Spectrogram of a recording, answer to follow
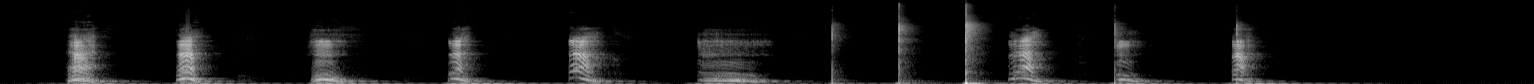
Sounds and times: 11.2s pretending fight sounds 11.5s
12.3s pretending fight sounds 12.7s

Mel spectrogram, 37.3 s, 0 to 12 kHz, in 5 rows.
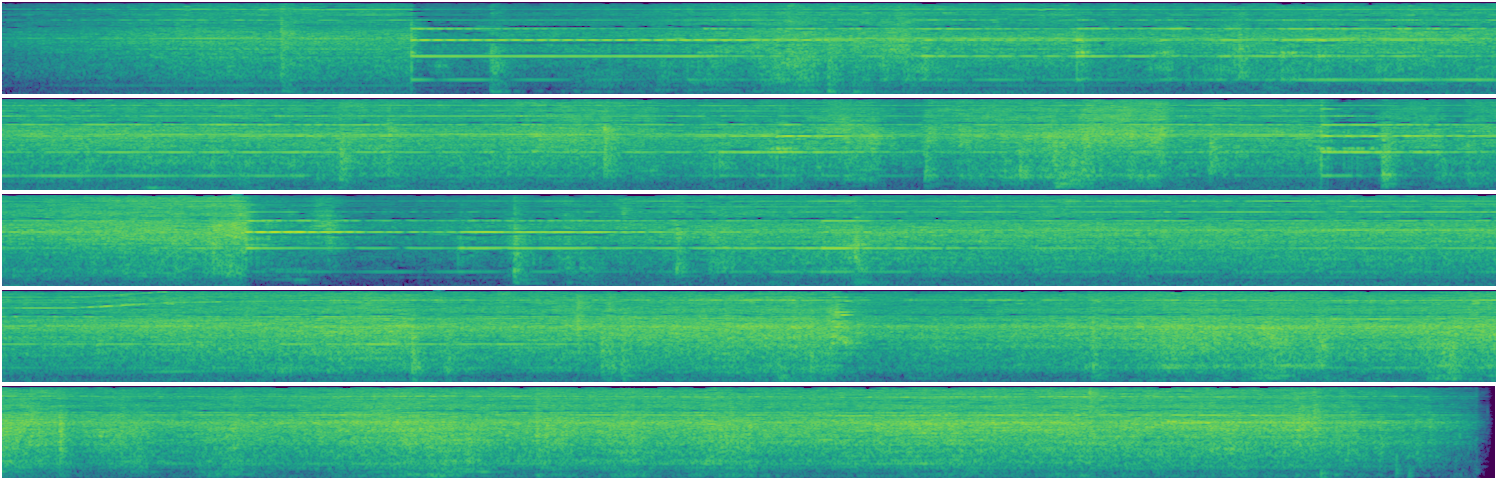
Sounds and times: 0.0s tibetan bowl 37.3s
19.2s mixer sounds 37.3s

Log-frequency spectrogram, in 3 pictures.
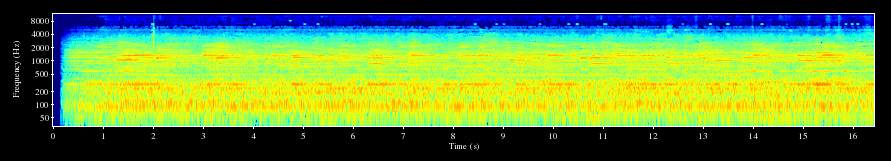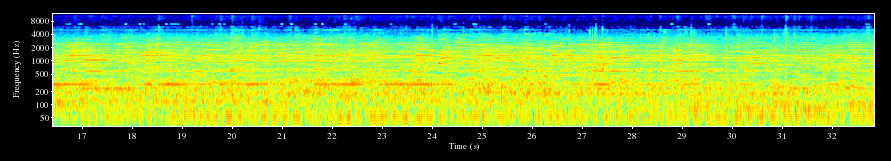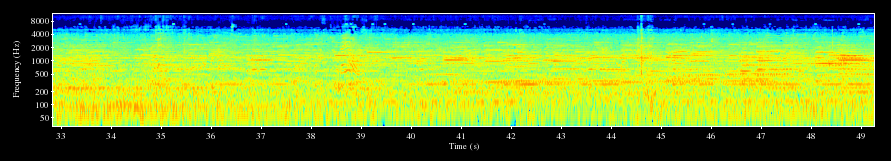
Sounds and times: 0.2s Church bells 49.2s
0.2s street noise in the background 49.2s

